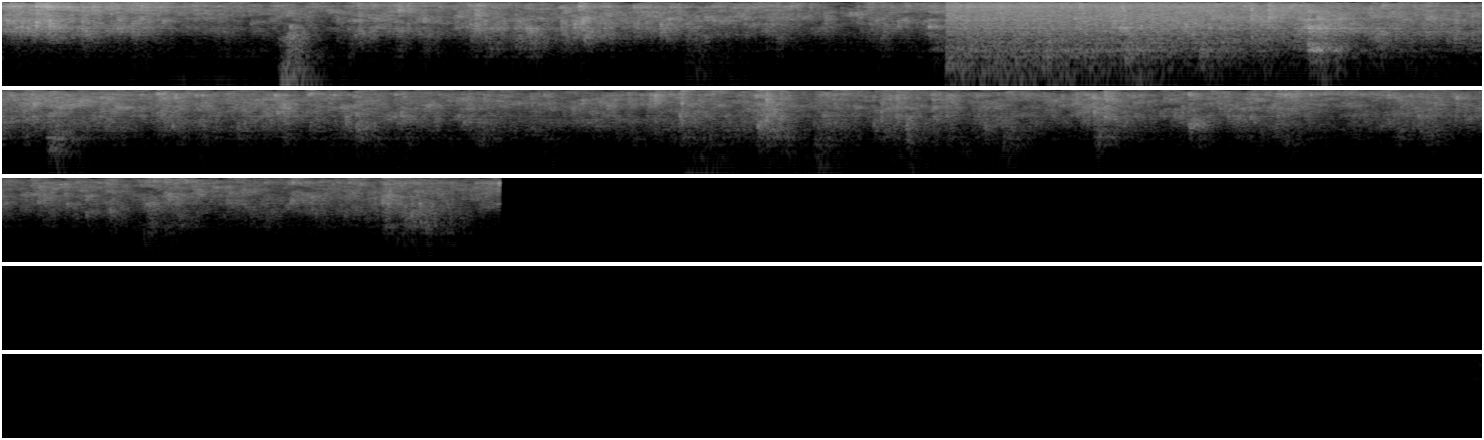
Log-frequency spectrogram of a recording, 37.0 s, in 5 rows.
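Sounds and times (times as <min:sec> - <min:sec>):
chicken sizzling in hot oil: 0:00.0 - 0:17.3.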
